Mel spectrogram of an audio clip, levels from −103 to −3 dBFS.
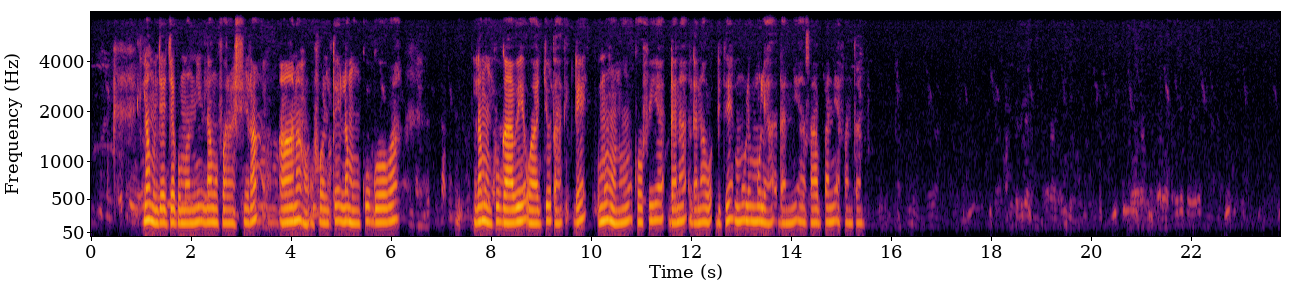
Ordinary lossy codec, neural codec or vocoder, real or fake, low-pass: Opus, 64 kbps; none; real; 7.2 kHz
